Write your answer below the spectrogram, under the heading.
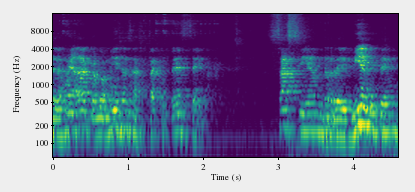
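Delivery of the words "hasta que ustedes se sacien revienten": normal talking voice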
